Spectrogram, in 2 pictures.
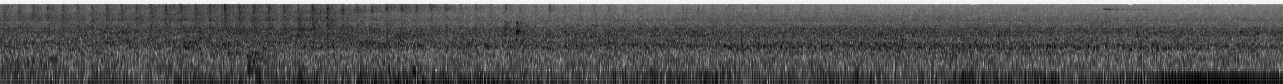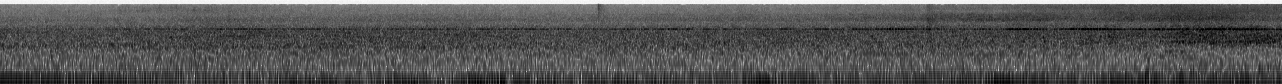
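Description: Steady city street traffic: vehicle engines and tyres rumbling without a break, with a louder low engine drone as a vehicle passes close about halfway through. A thin, steady high-pitched whine comes in about two-thirds of the way through and holds to the end.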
